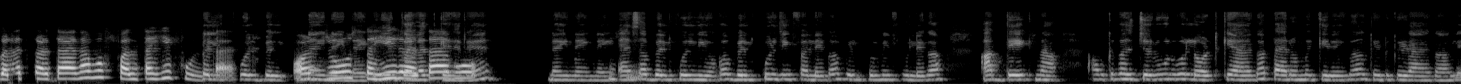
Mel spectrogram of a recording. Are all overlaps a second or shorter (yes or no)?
no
